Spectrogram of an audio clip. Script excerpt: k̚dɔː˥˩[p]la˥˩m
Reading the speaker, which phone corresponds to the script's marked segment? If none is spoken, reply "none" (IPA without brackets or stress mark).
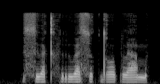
p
